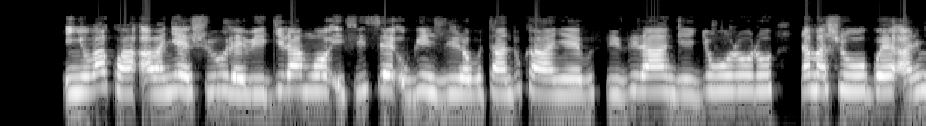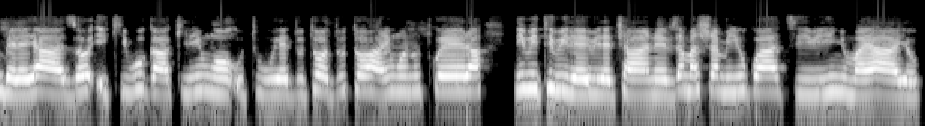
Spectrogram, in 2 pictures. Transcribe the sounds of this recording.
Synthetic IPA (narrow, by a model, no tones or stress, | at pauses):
iɲuβakwaʔaβaɲe̞ʃuːɾe̞βiɡiɾamŋo̞ʔifise̞ʔub̚ɡiːnd͡ʒiɾo̞βutaːndukaɲe̞βusiziɾaːŋɡiɟuβuɾuɾu | namaʃuːɡwe̞aɾimbe̞ɾe̞jaːzo̞ʔikʰiβuɡakiɾimŋo̞ʔutuβuje̞duto̞duto̞haɾimŋo̞nutwe̞ːɾa | niβitiβiɾe̞βiɾe̞t͡ʃaːne̞vjamaʃamijuɡwaːt͡siβihiɲumajaːjo̞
